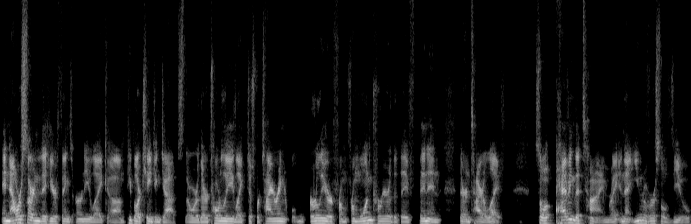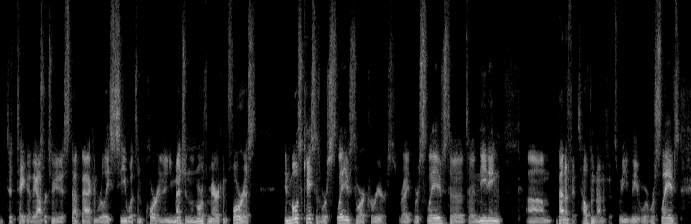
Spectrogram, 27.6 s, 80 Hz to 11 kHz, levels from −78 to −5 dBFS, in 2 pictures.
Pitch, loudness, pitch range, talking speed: 115 Hz, -29 LUFS, 105-125 Hz, 180 wpm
